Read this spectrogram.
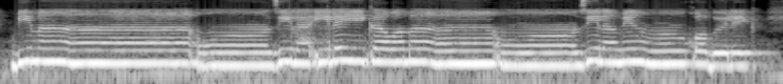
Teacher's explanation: اس کے بعد ہم نے یہاں پر کون سا قاعدہ کیا، اخفا کیا، کیوں، کیونکہ نون ساکن کے بعد زا آ رہی ہے، تو یہاں پہ ہم نے اخفا کیا، یہاں پر ناک میں آواز کو ٹھہرایا 3 سیکنڈ کے لیے نون کی آواز کو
